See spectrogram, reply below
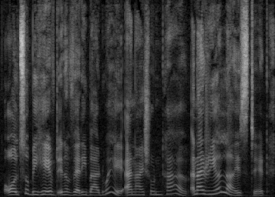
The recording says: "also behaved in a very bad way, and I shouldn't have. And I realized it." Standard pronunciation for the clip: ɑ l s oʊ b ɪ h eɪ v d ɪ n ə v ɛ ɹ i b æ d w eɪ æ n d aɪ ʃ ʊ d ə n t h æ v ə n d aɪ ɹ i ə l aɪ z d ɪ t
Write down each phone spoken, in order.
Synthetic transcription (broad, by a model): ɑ l s oʊ b ɪ h eɪ v d ɪ n ə v ɛ ɹ i b æ d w eɪ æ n aɪ ʃ ʊ d ə n t h æ v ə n aɪ ɹ i ə l aɪ z d ɪ t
